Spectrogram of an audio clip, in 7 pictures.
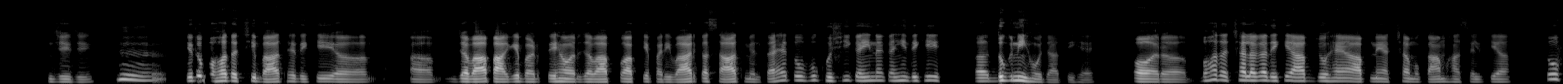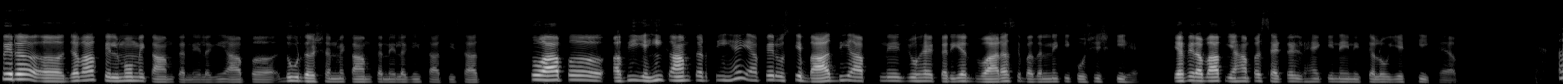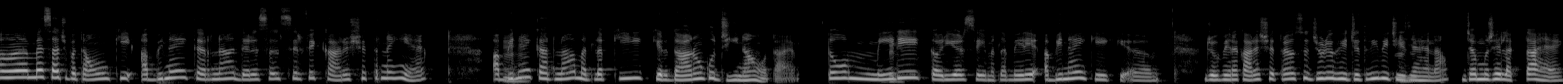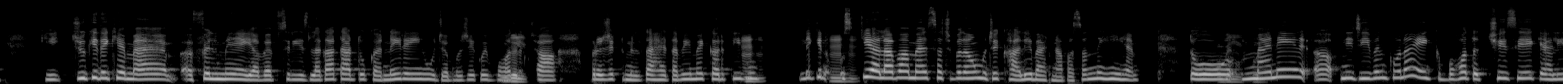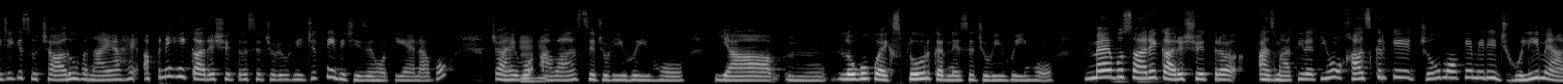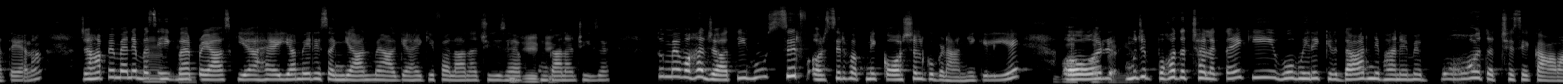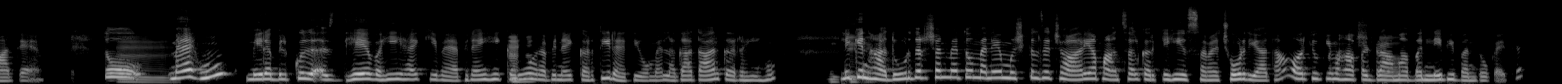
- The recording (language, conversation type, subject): Hindi, podcast, आपने करियर बदलने का फैसला कैसे लिया?
- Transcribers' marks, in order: in English: "करियर"; in English: "सेटल्ड"; in English: "करियर"; in English: "प्रोजेक्ट"; in English: "एक्सप्लोर"; in English: "ड्रामा"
